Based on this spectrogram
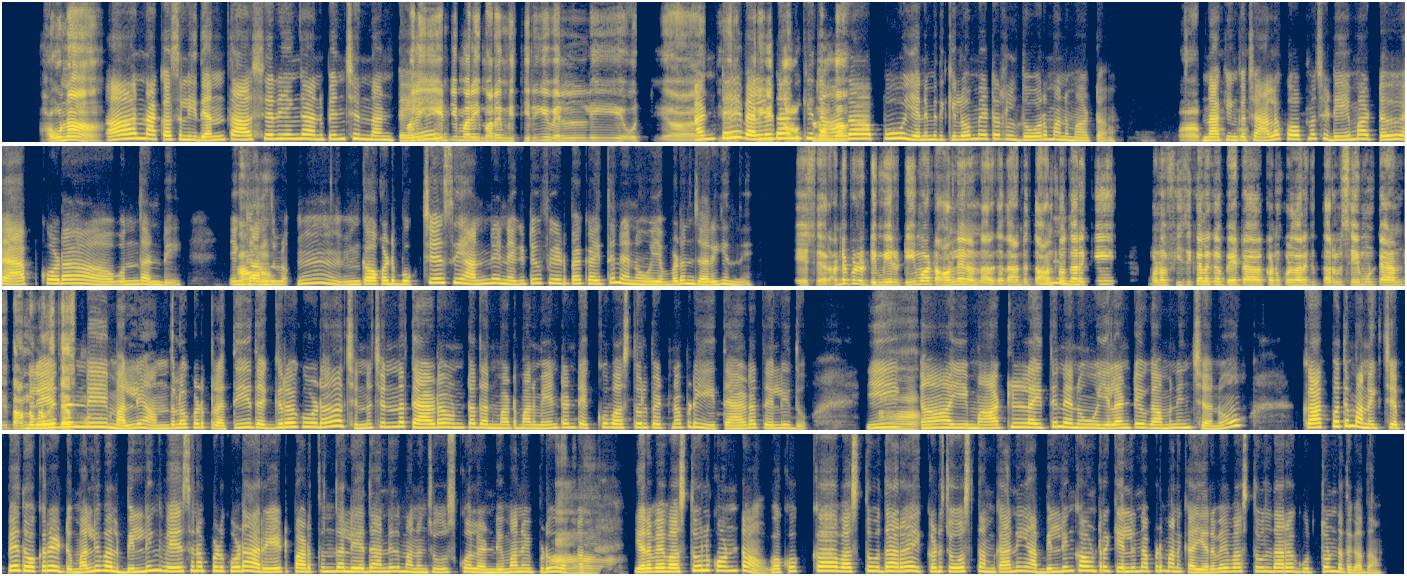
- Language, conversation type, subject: Telugu, podcast, బజార్‌లో ధరలు ఒక్కసారిగా మారి గందరగోళం ఏర్పడినప్పుడు మీరు ఏమి చేశారు?
- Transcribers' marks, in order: "అవునా" said as "హవునా"; in English: "ఆప్షన్"; tapping; in English: "డీమార్ట్ యాప్"; in English: "బుక్"; in English: "నెగెటివ్ ఫీడ్‌బ్యాక్"; in English: "డీమార్ట్ ఆన్‌లైన్"; in English: "ఫిజికల్‌గా"; in English: "సేమ్"; in English: "బిల్లింగ్"; in English: "బిల్లింగ్ కౌంటర్‌కి"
